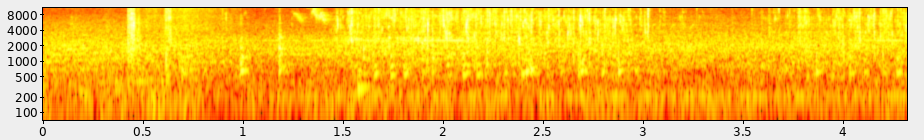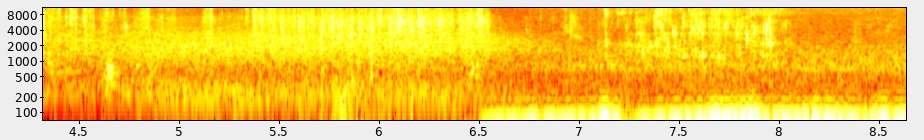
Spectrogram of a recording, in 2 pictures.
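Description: Liquid pours and gurgles through a funnel.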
